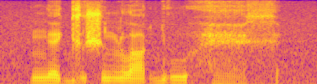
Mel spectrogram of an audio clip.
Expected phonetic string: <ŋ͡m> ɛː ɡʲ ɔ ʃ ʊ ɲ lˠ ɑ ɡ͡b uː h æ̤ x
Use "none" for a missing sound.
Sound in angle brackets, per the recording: ŋ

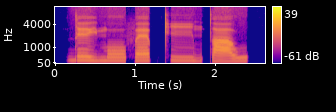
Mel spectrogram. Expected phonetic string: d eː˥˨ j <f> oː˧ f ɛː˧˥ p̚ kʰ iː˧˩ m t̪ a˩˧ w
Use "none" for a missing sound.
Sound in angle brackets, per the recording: m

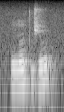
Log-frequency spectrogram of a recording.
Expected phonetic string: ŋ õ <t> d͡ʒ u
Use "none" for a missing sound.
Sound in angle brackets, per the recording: t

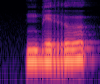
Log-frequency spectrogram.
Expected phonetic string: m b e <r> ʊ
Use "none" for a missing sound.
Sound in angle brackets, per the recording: r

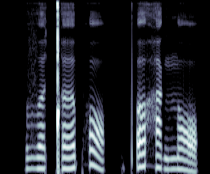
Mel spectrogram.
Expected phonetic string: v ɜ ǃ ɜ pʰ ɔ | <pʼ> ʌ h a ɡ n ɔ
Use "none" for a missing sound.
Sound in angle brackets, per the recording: pʼ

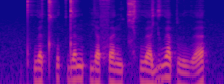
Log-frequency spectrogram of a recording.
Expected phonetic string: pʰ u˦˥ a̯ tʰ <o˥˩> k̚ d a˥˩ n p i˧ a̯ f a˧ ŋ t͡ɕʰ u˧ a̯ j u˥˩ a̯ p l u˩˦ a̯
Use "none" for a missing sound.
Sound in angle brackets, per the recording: o˥˩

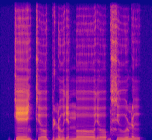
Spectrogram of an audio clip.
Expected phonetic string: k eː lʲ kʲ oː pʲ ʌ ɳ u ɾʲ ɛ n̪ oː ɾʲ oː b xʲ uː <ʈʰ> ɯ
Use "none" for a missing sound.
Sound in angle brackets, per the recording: ɳ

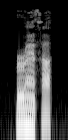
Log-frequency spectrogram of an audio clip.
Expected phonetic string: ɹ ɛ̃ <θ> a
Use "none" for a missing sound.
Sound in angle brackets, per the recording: θ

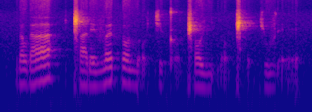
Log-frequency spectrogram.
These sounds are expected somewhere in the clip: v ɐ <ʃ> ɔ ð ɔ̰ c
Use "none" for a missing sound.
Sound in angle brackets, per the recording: θ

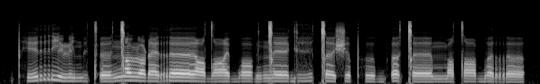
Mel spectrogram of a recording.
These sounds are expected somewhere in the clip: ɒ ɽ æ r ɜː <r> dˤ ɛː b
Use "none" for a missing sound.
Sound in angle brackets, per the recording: none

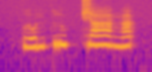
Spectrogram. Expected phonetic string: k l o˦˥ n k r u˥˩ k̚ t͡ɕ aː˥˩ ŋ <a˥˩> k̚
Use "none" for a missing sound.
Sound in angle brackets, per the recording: a˥˩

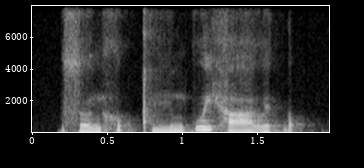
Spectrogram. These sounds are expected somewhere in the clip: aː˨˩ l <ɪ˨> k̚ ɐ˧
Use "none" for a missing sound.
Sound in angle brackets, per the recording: ɪ˨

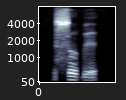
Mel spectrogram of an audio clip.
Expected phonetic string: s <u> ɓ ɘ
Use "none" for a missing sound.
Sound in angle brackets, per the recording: ʊ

